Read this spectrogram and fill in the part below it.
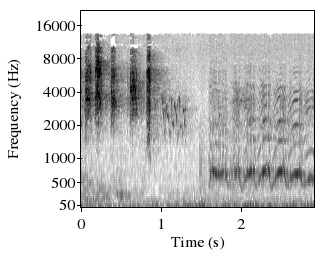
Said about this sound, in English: There's a bowling alley, a billiards room, and a conservatory, home to cages of parakeets, canaries, and doves, the kind of birds that the DuPonts kept.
